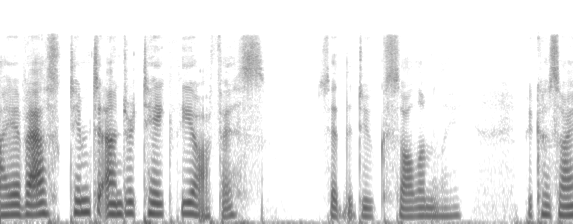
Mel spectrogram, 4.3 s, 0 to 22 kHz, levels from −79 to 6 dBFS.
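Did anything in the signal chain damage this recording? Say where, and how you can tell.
Yes, at the codec stage, where the decoder let through a few corrupt frames. You get a brief glitch at 1.50 s and another at 3.24 s. Each is a few milliseconds of misplaced energy, about -20 dBFS for the first and quieter, around -30 dBFS, for the second. Bits got flipped in the compressed data and the decoder played those frames anyway, reading wrong gains or codes and putting energy at the wrong frequencies.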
